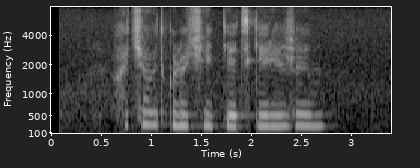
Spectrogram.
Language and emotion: Russian, sad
